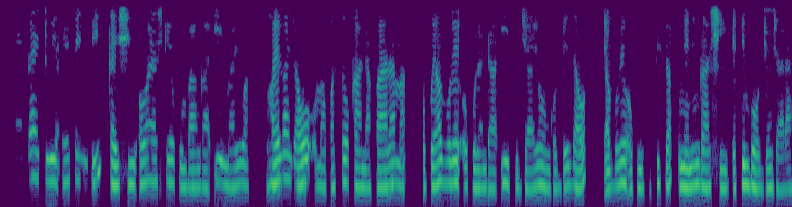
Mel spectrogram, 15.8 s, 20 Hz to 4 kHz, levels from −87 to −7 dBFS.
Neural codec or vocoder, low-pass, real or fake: none; 3.6 kHz; real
